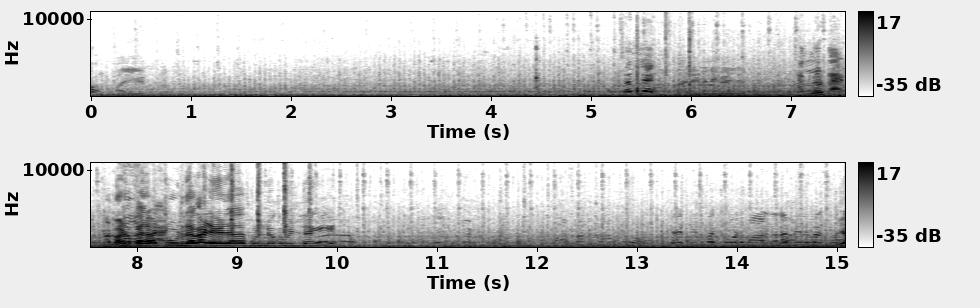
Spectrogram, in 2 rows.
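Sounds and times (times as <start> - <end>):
tractor diesel engine idling: 0.0 - 15.0.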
